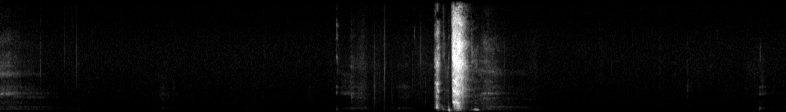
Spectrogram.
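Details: A single sharp, forceful sneeze after a short intake of breath, surrounded by near silence.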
